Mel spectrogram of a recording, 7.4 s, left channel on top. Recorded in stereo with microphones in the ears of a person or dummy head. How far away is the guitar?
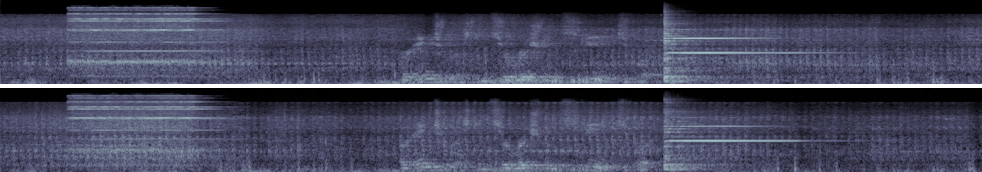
About 2 m.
